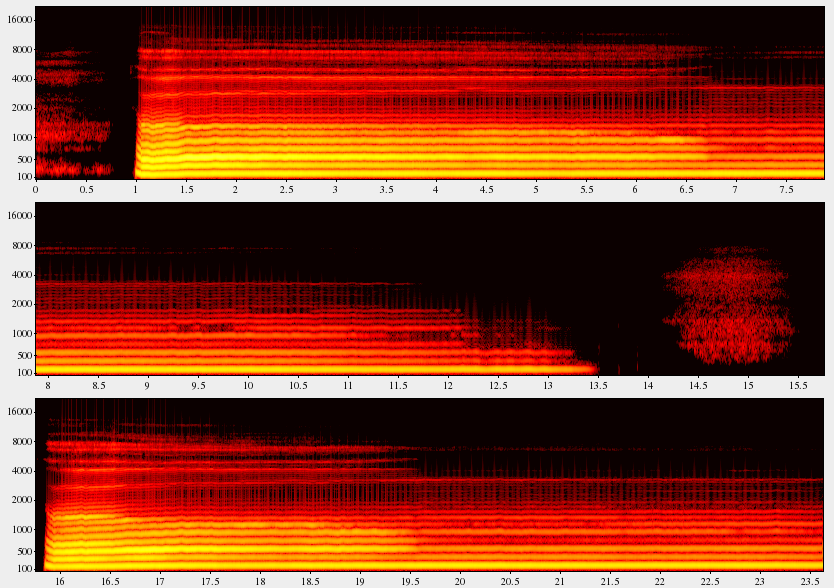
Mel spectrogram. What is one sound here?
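A woman sings a long, steady held note close by.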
